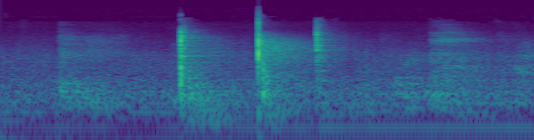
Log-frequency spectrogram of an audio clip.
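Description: Snooker balls clacking: three sharp clacks about half a second apart, the last one lighter, as the cue ball is struck and hits the green ball. A soft knock comes just before them.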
